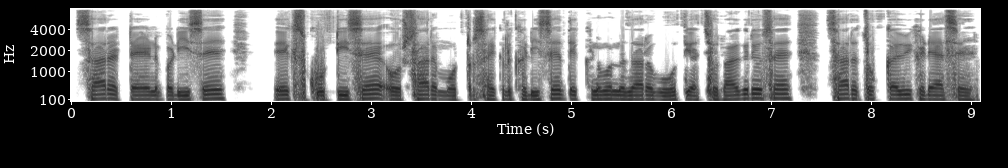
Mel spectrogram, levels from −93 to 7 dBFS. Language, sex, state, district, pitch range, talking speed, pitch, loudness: Marwari, male, Rajasthan, Churu, 115-130 Hz, 165 wpm, 120 Hz, -13 LUFS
